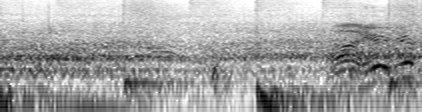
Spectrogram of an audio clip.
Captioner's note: crowd cheering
